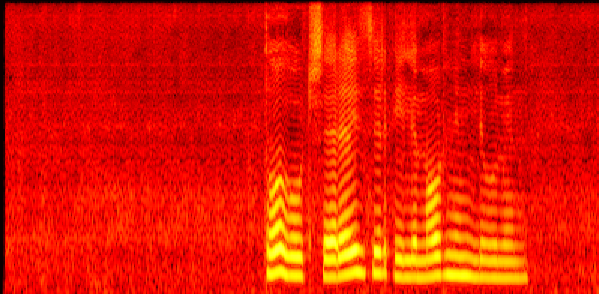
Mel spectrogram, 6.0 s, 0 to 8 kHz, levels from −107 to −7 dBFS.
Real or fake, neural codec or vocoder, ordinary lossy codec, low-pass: fake; codec, 16 kHz, 1 kbps, FunCodec, trained on LibriTTS, 50 frames a second; none; none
